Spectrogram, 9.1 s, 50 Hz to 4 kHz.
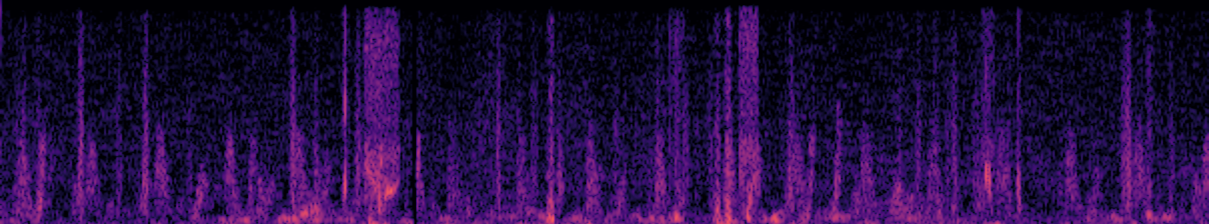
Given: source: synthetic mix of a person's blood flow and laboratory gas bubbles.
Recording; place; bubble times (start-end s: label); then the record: Doppler ultrasound of blood flow; subclavian vein
2.54-2.61 s: bubbles
2.71-2.99 s: bubbles
5.01-5.12 s: bubbles
5.53-5.67 s: bubbles
7.35-7.45 s: bubbles
7.60-7.66 s: bubbles
8.57-8.64 s: bubbles
From the record:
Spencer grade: 2 (many but less than half of the cardiac periods contain bubble signals, singularly or in groups); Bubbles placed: anywhere in the cardiac cycle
